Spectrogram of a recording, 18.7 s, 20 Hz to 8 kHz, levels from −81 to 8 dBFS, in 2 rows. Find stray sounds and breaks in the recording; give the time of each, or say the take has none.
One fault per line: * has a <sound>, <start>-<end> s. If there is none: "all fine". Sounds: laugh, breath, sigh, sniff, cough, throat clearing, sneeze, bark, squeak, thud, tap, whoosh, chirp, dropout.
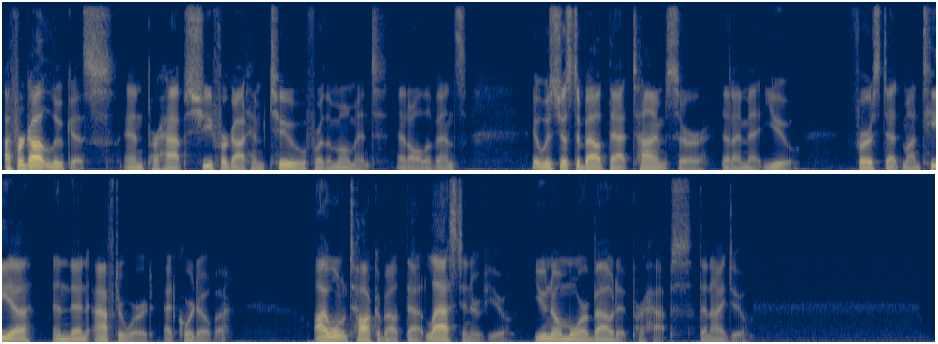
all fine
